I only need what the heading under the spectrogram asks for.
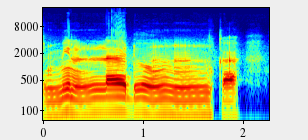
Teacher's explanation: The nun sound doesn't come out. Okay, it's basically lost already. So it's just min ladunka.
